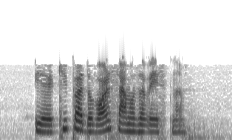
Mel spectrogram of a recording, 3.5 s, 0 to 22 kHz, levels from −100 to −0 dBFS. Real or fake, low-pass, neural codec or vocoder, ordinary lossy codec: fake; 7.2 kHz; codec, 16 kHz, 16 kbps, FunCodec, trained on Chinese and English, 50 frames a second; AAC, 16 kbps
